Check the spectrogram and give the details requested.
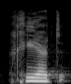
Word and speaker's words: Geert: And another question, just because you come from the Netherlands, is the Geert, is that how you pronounce it?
